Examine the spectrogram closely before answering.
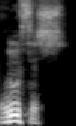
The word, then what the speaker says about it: Russisch: Yes, Russisch. So Russian. that is German, guys. Okay, Russisch. You will hear a lot of sha.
